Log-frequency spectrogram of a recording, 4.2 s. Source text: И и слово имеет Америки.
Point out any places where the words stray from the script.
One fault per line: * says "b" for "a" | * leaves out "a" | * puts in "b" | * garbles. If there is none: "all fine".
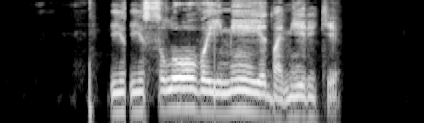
all fine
